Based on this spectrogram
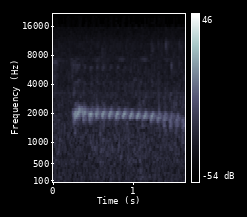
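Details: Great tinamou alarm call after sensing danger, Osa Peninsula, Costa Rica: a tremulous, quavering whistle pulsed about thirteen times a second, sliding slightly lower over a second and a half.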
